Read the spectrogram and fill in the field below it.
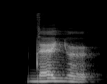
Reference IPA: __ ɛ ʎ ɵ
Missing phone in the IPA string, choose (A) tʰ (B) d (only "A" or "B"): B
